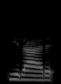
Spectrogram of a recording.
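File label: "tirare", Sardinian, female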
